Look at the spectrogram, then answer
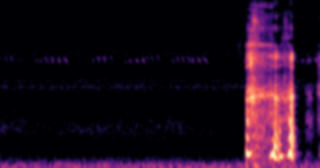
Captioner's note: soft laugh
